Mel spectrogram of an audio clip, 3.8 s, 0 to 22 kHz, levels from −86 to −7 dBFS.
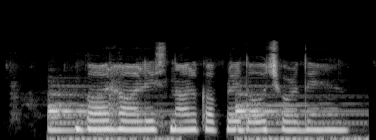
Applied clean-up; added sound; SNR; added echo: none; Gong; 4 dB; none.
